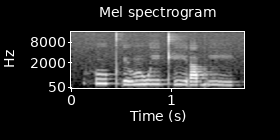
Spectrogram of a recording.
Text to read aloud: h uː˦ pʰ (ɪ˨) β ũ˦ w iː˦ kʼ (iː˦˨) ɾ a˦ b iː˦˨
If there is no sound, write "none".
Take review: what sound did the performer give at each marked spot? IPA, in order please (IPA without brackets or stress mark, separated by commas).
ɪ˨, iː˦˨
